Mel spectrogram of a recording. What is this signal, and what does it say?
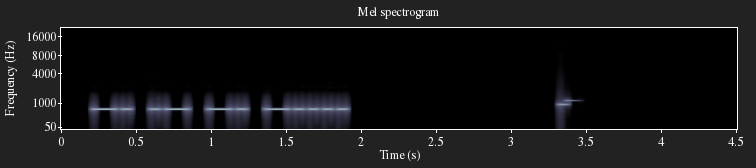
Morse code, heard as a keyed tone, about 25 wpm, 700 Hz. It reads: NAN6
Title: All Cut Numbers - 4-Digit 25wpm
